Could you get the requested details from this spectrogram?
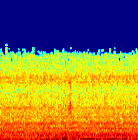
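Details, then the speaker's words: Ford Fiesta, new electric cooling fan not switching on as temperature reached red; engine hot, idling, positive injected: steady rushing whoosh over even idle, no rattle or whine; fan runs normally; cause was blown fuse. "Injetamos o positivo, a ventoinha ali, ó, já acionou, beleza? A ventoinha está acionada lá,"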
